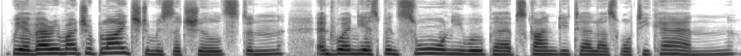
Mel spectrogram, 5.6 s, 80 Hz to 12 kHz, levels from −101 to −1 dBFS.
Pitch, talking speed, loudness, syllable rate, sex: 220 Hz, 235 wpm, -19 LUFS, 6.0 syllables/s, female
